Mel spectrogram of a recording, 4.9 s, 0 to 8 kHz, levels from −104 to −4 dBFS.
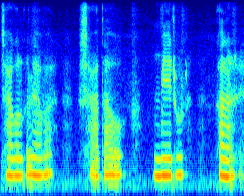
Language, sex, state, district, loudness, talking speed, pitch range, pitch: Bengali, female, West Bengal, Paschim Medinipur, -37 LUFS, 85 wpm, 145-225 Hz, 215 Hz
